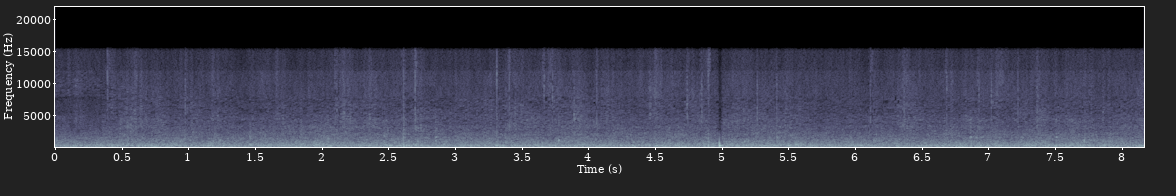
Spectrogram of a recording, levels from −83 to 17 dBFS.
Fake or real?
fake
